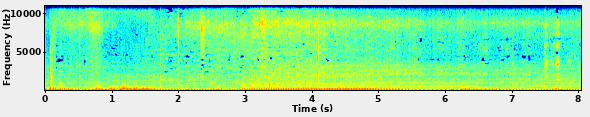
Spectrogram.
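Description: Motorcycle engine running steadily as the bike rides along, with low wind rumble on the microphone.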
